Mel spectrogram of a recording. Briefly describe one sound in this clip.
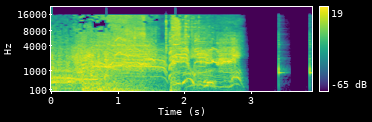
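A high, cartoonish male voice screams in panic.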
